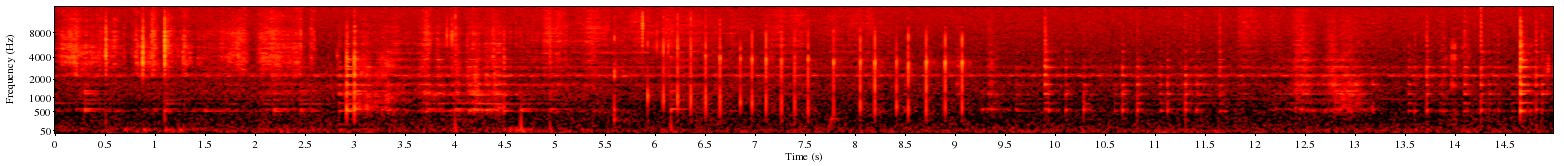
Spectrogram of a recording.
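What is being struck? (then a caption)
Metal tin lid tapped with fingernails. Long painted nails tap and scratch the flat metal lid or base of a round, hollow, empty-looking silver metal tin held up in both hands. Quiet, bright, sharp clicks come in quick runs, each with a brief metallic ring around 1.3 kHz. Softer raspy scratching swells in between.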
